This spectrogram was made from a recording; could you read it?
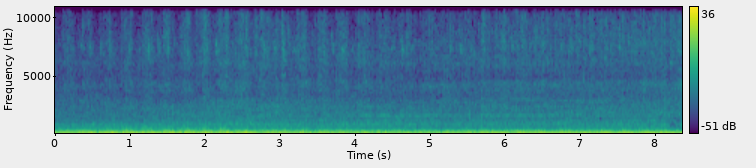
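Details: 4th-gen F-body: deep, loping idle with an uneven stumbling pulse a few beats a second, an engine misfire.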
